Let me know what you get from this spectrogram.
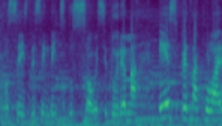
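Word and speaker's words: ドラマ: Na verdade, dorama vem da pronúncia como é ali na língua asiática, da palavra drama.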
